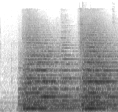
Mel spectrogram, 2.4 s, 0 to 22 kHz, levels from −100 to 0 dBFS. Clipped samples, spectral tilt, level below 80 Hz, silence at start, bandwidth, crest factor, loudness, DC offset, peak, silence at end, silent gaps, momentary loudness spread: under 0.1%; -6.5 dB/octave; -46 dBFS; 0.35 s; 12 kHz; 14 dB; -24 LUFS; under 0.1%; -10 dBFS; 0 s; none; 8 LU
